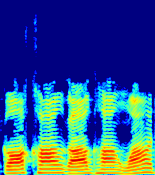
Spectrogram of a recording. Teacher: জিহার যে একদম শুরু অংশ সেটা কন্ঠের সঙ্গে স্পর্শ হচ্ছে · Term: কণ্ঠ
